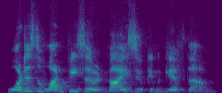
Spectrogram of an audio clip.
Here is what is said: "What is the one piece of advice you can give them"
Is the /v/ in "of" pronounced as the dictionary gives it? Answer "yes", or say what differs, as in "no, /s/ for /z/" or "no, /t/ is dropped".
yes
